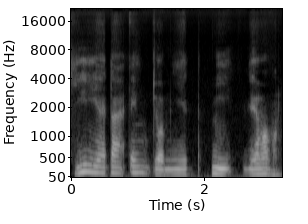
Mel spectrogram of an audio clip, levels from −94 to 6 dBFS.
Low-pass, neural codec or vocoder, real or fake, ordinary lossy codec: none; codec, 44.1 kHz, 2.6 kbps, SNAC; fake; none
